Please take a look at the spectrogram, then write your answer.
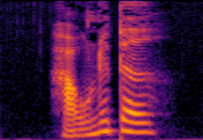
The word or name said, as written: havnebad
